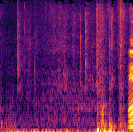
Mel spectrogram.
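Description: Quiet handling noise as a cardboard monitor box is passed from hand to hand, with a soft thump about one and a half seconds in.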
